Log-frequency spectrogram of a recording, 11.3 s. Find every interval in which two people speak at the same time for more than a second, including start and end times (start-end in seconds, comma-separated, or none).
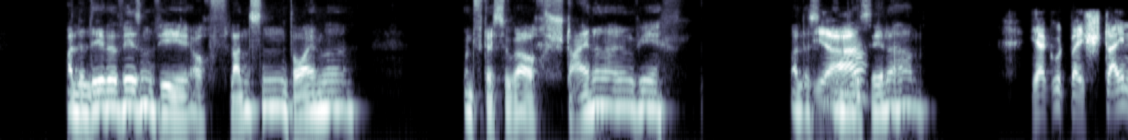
none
